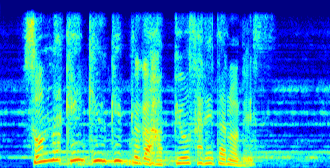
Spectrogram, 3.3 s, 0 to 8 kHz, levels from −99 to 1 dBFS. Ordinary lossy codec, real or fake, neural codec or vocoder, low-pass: none; fake; vocoder, 22.05 kHz, 80 mel bands, HiFi-GAN; 7.2 kHz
